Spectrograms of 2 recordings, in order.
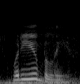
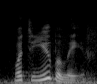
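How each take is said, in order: First: Softer, pressing. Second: Said in the usual way. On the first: Shown as a demonstration. Pastor presses the congregation, softer and intimate. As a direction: repeat it much softer and more intimate. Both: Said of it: "asks the question twice".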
